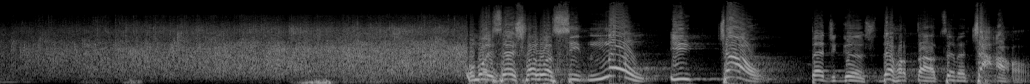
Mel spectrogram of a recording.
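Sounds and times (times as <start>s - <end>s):
audience applause: 0.0s - 4.8s
speech: 4.7s - 10.2s.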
